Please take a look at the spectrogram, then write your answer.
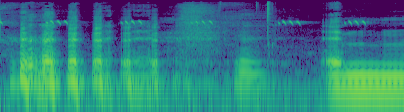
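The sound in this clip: Cricket chirping in short, high-pitched pulses that repeat steadily, with a voice and lower tones underneath.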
